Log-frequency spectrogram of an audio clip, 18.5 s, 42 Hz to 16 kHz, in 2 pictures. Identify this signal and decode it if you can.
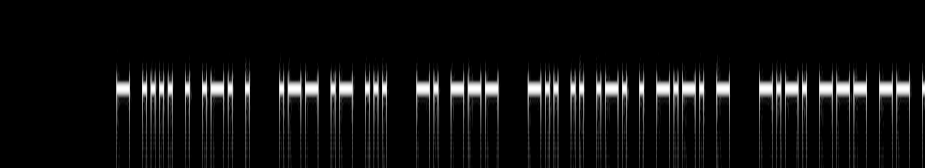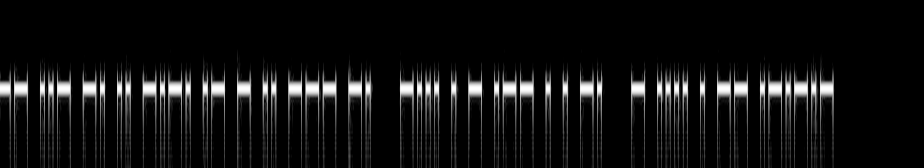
Morse code, heard as a keyed tone, about 28 wpm, 700 Hz. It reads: THERE WAS NO DIRECT COMMUNICATION BETWEEN THEM.
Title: Sentences from Top 1000 Words - Review Part 6 - 28wpm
